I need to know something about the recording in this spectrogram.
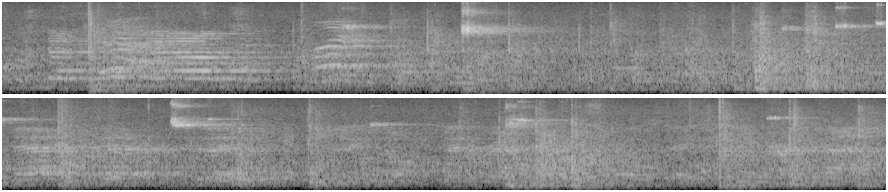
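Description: Girls shout and call out across a large echoing gym.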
